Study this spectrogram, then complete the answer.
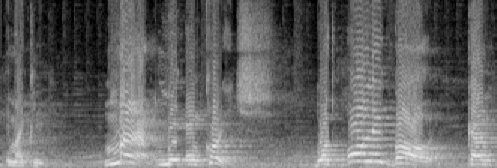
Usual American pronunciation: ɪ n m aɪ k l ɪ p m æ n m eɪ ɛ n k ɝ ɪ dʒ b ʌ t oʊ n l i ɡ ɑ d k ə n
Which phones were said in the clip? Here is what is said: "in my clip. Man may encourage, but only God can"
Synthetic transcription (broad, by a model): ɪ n m aɪ k l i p m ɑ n m eɪ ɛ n k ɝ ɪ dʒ b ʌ t oʊ n l i ɡ ɑ d k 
